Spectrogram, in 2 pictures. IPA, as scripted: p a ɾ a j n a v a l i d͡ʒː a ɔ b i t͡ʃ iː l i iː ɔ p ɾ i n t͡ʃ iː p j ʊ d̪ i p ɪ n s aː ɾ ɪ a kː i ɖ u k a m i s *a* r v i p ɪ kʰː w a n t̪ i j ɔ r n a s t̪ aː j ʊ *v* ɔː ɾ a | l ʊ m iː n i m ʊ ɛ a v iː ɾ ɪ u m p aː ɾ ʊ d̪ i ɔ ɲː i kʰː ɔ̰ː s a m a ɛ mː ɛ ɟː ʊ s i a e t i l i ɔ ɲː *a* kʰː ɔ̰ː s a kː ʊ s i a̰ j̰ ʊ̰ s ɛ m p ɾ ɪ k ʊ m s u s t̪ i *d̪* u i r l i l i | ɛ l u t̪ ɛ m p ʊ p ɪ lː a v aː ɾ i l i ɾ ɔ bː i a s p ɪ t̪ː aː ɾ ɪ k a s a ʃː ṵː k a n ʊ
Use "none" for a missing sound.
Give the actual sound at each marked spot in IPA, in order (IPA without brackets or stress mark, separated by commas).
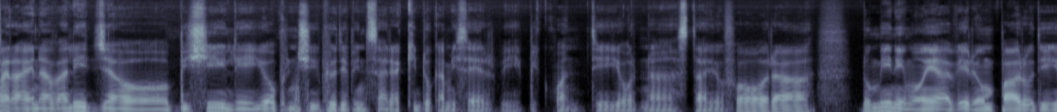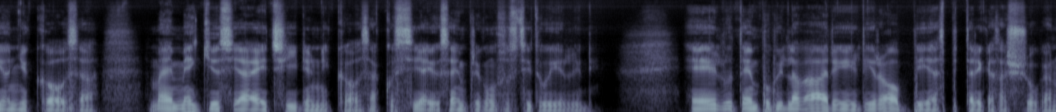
ɛ, f, i, t̪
